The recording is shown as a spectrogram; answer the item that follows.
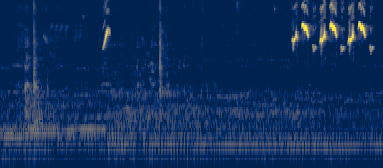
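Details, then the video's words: Cinereous tit song used as a lure for other birds: after several seconds of low background hum, a quick run of high, sweet two-note phrases arrives near the end, repeated about five times. "suara merdu burung Glatik Batu Pas banget buat pancingan"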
